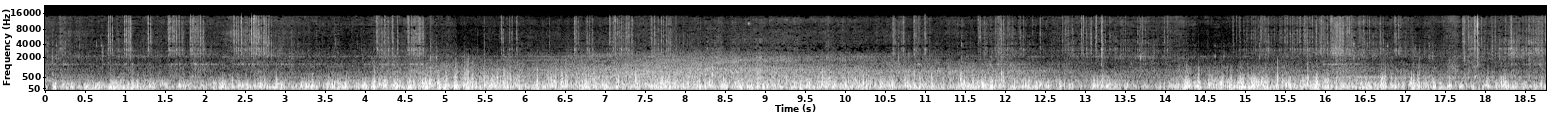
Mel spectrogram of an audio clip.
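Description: Wind rumbles and buffets loudly against the microphone outdoors.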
